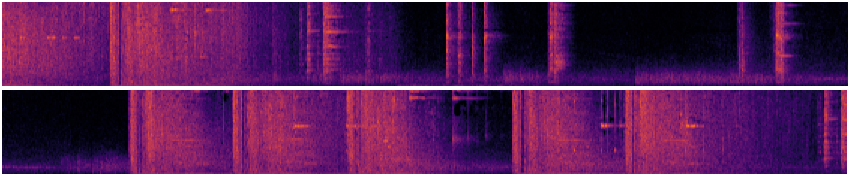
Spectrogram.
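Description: A heavy rifle fires loud booming shots that echo in a room.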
